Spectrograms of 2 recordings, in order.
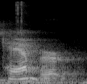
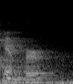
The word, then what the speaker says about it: timbre: One is, and the correct pronunciation in American English is timbre. It is not timbre.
